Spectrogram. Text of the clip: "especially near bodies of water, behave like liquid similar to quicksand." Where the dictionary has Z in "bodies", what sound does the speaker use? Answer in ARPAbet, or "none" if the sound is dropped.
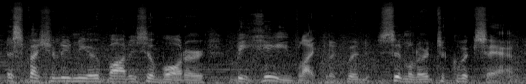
Z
